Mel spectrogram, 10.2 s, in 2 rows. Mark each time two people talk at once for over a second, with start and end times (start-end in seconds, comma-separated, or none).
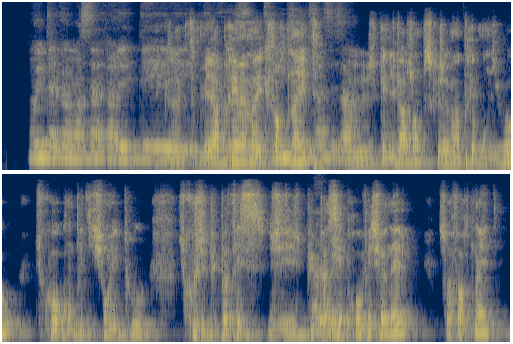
1.5-3.5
